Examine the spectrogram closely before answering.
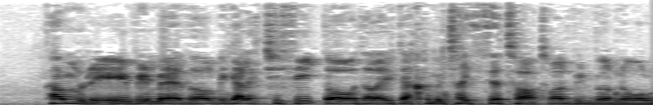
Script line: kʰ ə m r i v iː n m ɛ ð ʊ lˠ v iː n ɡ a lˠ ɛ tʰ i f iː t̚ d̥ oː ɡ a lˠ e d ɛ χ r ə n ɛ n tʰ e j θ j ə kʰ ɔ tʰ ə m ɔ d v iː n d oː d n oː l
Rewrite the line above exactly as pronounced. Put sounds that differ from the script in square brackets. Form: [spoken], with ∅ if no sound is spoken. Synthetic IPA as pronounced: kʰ ə m r i v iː n m ɛ ð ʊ lˠ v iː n ɡ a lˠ ɛ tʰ i f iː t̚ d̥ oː [d] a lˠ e d ɛ χ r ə [m] ɛ n tʰ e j θ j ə [tʰ] ɔ tʰ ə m ɔ d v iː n [b] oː d n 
